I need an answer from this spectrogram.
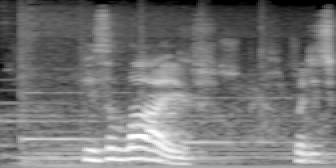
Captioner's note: creepy whispers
